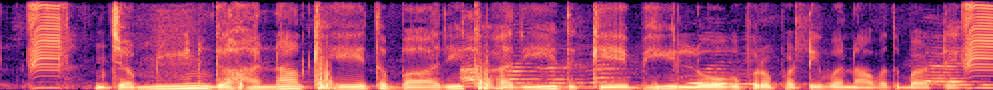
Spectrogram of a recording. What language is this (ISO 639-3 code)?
bho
